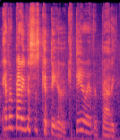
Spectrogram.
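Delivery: high, mock-cheery introduction; sarcastic intro. Susanna stomping off, mock-cheery to the group. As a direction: brightly introduce while fuming. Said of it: "Susanna goes off and starts stomping".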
